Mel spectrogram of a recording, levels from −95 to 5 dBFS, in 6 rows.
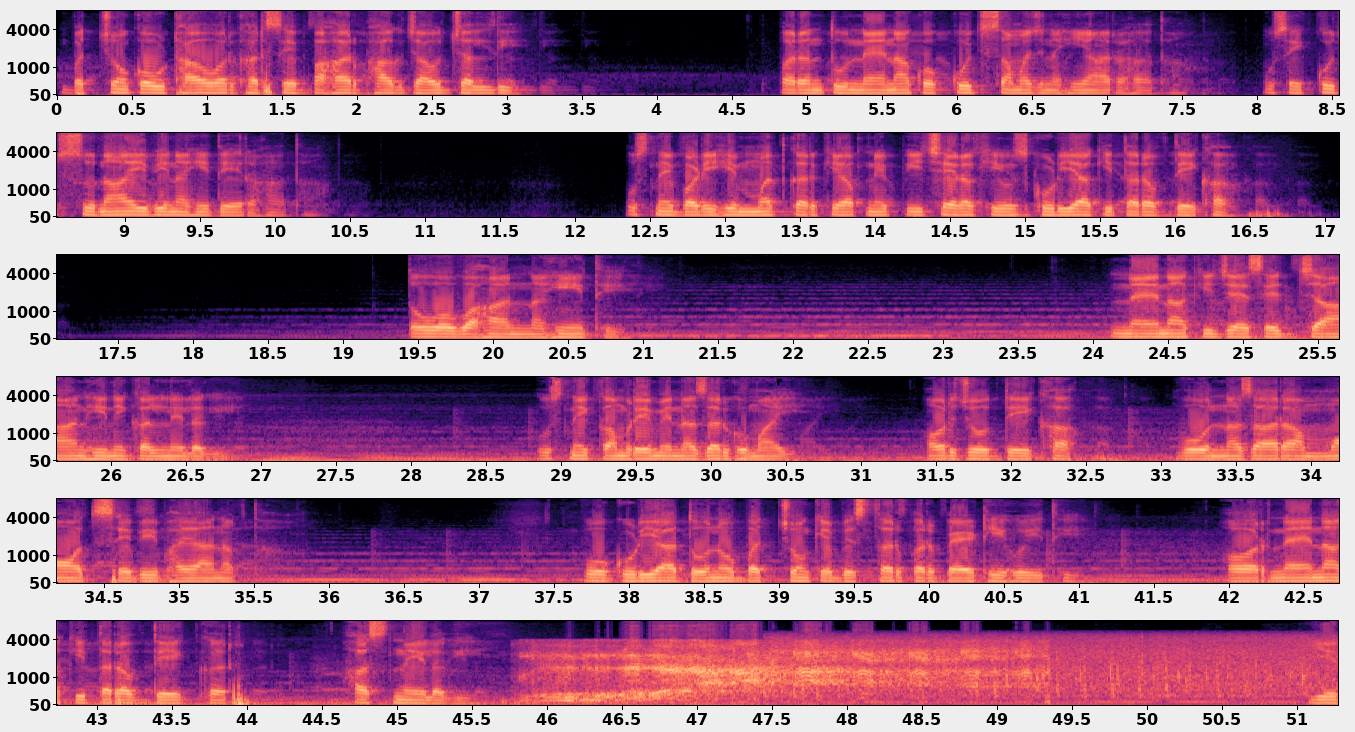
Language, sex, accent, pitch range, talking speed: Hindi, male, native, 100-115 Hz, 100 wpm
